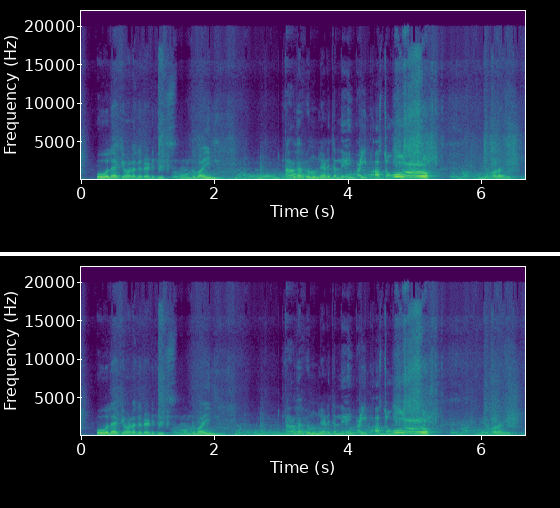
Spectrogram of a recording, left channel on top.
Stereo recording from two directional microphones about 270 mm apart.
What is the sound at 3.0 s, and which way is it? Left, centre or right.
Speech, left.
